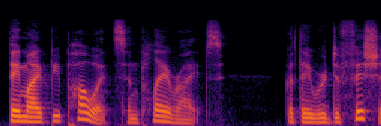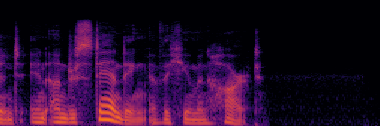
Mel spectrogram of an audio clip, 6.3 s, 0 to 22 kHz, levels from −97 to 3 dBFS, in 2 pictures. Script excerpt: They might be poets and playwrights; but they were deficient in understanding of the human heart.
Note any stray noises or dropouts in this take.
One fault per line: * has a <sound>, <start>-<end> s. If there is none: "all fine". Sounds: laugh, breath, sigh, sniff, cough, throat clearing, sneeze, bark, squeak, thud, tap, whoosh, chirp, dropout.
all fine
